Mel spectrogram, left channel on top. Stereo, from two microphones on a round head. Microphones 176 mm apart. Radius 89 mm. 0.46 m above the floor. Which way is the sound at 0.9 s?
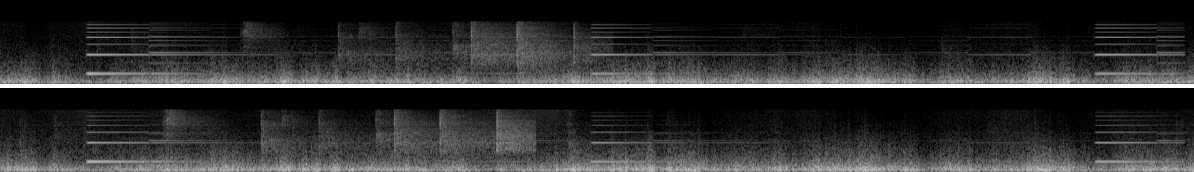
75° left (ahead or behind).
